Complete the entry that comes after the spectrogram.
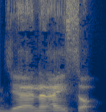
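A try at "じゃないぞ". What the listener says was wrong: Tapi ada petiknya menjadi Z.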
